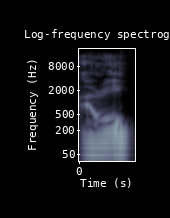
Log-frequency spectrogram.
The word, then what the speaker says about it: Arye: Ari his name is spelled Arye. So Ari.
